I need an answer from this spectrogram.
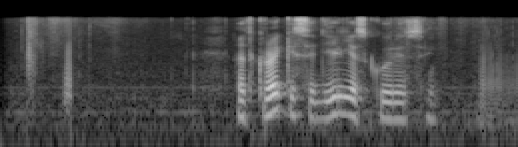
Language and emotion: Russian, neutral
